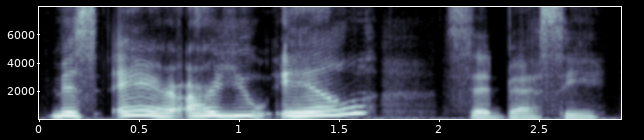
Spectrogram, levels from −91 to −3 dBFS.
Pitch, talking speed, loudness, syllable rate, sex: 260 Hz, 145 wpm, -15 LUFS, 4.4 syllables/s, female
